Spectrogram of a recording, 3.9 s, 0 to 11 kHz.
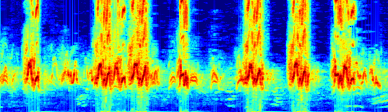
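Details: Nesting osprey at Dunrovin Ranch, 13 June 2018, around 11:37 AM with leftover fish; piercing high chirps come singly and in pairs at irregular intervals, over a low background hiss.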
